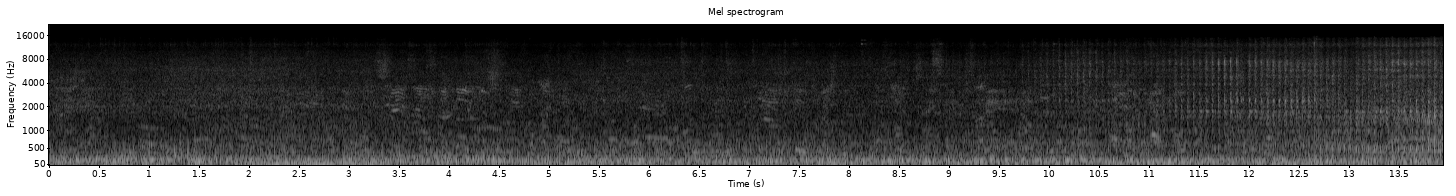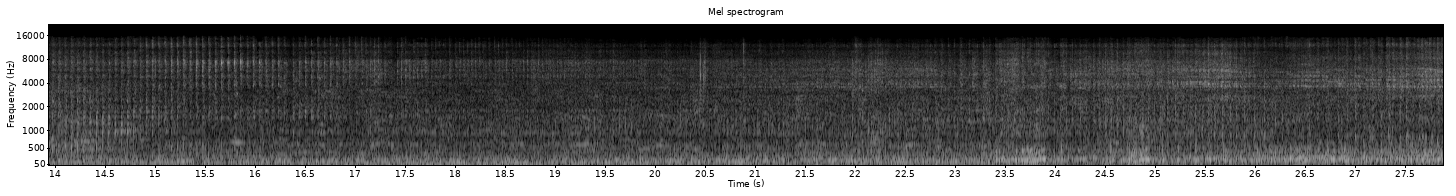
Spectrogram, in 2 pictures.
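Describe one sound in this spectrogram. A crowd of adults chatters in the background.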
